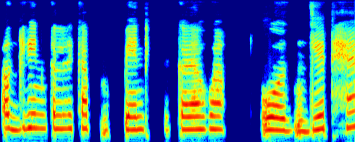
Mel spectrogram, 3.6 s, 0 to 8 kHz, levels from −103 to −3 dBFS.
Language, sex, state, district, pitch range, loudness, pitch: Hindi, female, Bihar, Saharsa, 265-290 Hz, -17 LUFS, 275 Hz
